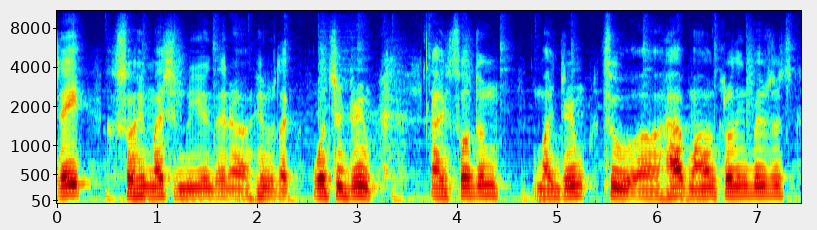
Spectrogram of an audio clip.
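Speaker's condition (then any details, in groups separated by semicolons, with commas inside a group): Cerebral palsy; cerebral palsy, premature birth; aged 23, cannot walk unaided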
